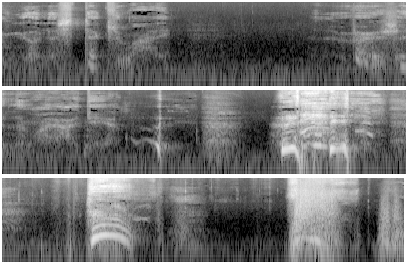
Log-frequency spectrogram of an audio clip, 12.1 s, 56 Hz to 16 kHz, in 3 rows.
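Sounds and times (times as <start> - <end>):
speech: 0.8 - 1.1
person sneezing: 6.8 - 7.9, 8.8 - 9.8, 10.9 - 12.0.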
